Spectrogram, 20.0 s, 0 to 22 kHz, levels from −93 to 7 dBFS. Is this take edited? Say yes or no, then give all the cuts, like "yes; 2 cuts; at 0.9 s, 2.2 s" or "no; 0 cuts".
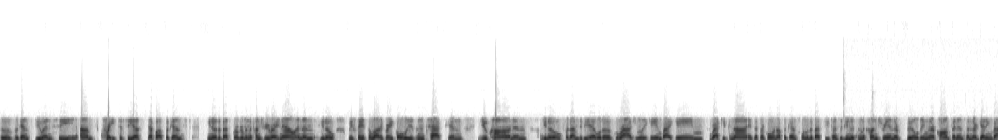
yes; 2 cuts; at 10.8 s, 14.2 s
